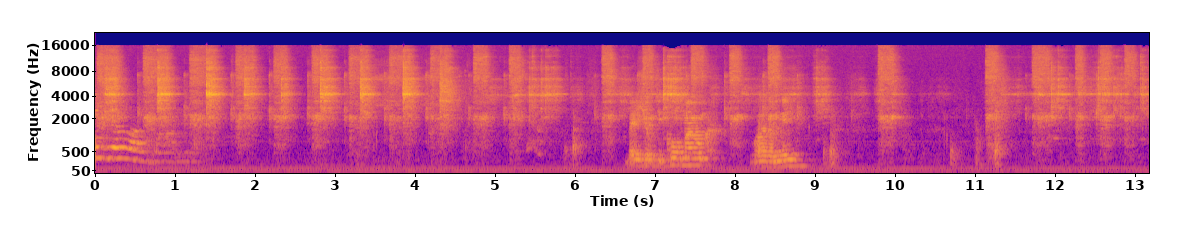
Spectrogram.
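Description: A spray bottle hisses in repeated short bursts.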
